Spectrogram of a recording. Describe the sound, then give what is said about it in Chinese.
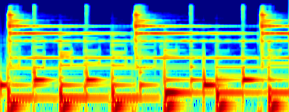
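A bright metallic hand bell rings three times at an even, unhurried pace as the little train Karl rings it while entering a forest, each stroke leaving a shimmering, sustained tone, over a soft, bouncy low-pitched musical pattern. “卡尔一边念着从前妈妈教他的口诀，一边摇铃进入森林里。”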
